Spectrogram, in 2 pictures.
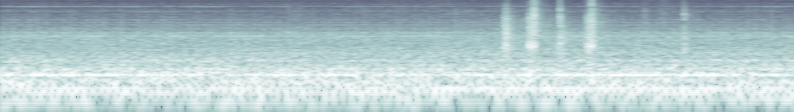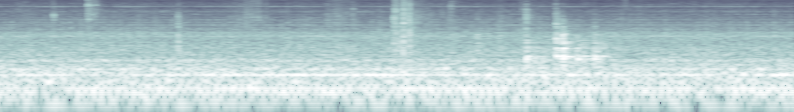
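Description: Steady low machine hum, with a few light clicks and paper crinkles about two and a half seconds in and again near the end as a paper seed packet is handled.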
